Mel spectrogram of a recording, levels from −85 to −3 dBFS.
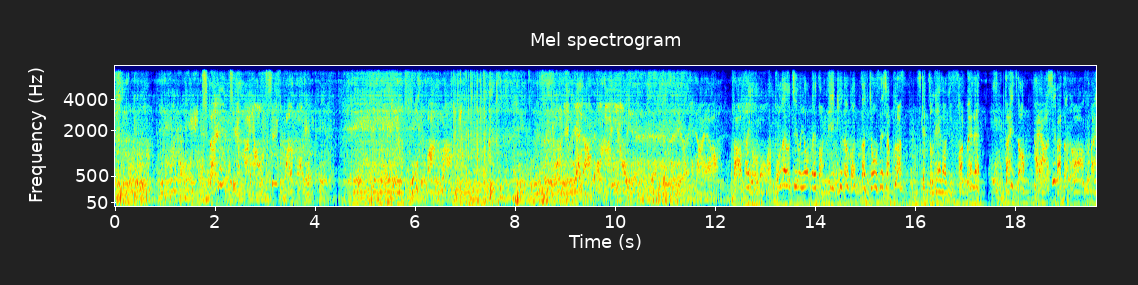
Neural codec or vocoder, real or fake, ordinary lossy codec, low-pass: codec, 16 kHz, 4.8 kbps, FACodec; fake; none; 7.2 kHz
